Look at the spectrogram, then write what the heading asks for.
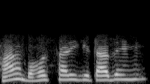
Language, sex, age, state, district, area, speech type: Urdu, male, 45-60, Uttar Pradesh, Lucknow, rural, conversation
